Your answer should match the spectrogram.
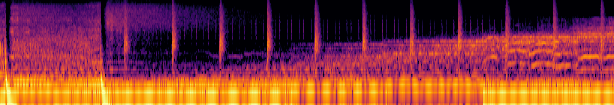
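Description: Electronic dance music: a heavy sustained bass line under a steady beat of about two hits a second, with a falling bass sweep at the start and another about two seconds in. A wavering synth melody comes in over the second half.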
